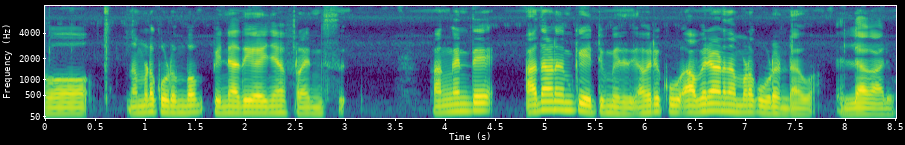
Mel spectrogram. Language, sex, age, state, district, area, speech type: Malayalam, male, 60+, Kerala, Palakkad, rural, spontaneous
